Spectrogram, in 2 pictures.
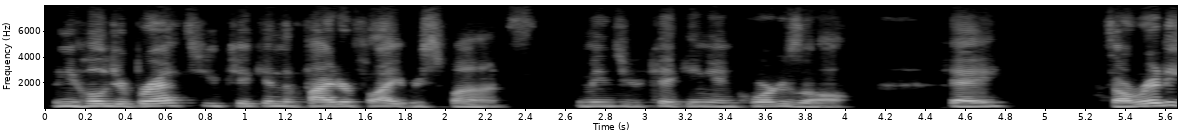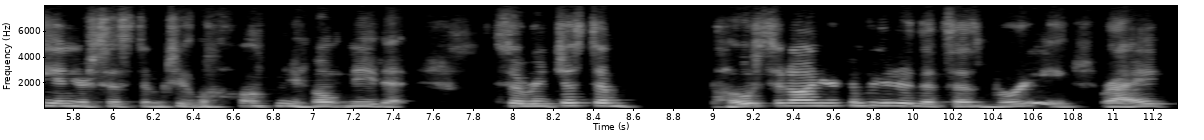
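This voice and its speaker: Through dull, lo-fi video call audio, a mental health counselor speaks a little fast in a husky voice on the low side. Her casual talk is chatty and full of laughter and ums.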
